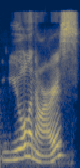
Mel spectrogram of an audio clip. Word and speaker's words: Ulanar: Ulanar.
